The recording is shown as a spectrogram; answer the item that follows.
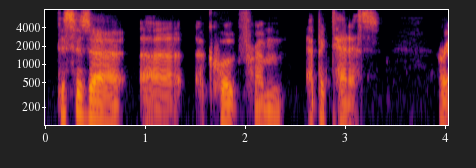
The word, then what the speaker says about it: Epictetus: This is a quote from Epictetus or Epictetus. I actually looked up the pronunciation.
